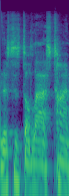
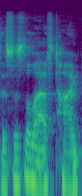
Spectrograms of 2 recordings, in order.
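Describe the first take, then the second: First: It sounds angry, scolding and lecturing. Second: It sounds calm, direct and conversational. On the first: The speaker stands over the listener and lectures. The speaker calls it wrong. "How dare you?" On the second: The speaker invites the listener into a conversation. The speaker calls it right. "now we're having a conversation, but then your words can still be very direct"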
